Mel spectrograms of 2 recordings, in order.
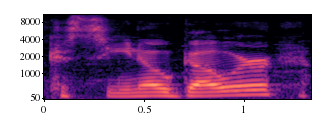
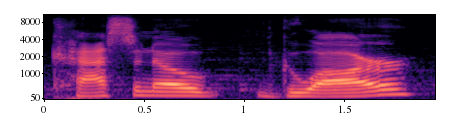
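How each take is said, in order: First: It is said as the plain words casino goer. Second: It is said as a strange alien-sounding name. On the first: It names someone who goes to casinos. The speaker calls it right. "His name was Casino Goer" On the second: It is taken for a Star Wars alien name. The speaker calls it wrong. "I tried to read him, like"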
